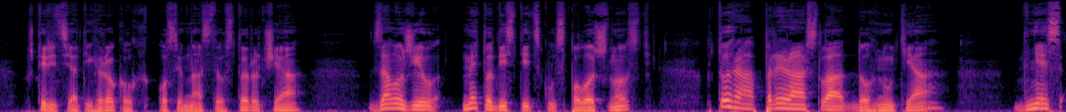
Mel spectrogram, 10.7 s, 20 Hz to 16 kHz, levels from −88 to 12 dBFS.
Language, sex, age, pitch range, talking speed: Slovak, male, 50-69, 85-110 Hz, 75 wpm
